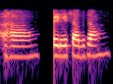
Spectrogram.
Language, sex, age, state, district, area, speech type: Sindhi, female, 45-60, Gujarat, Junagadh, rural, conversation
